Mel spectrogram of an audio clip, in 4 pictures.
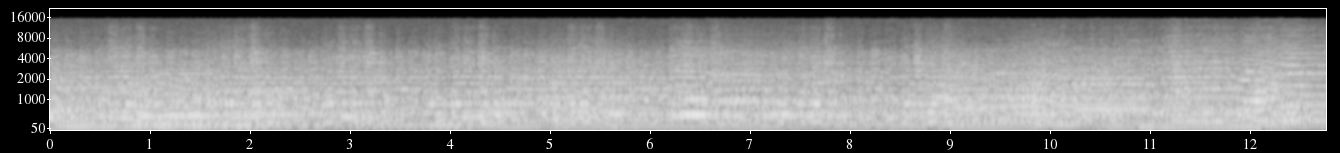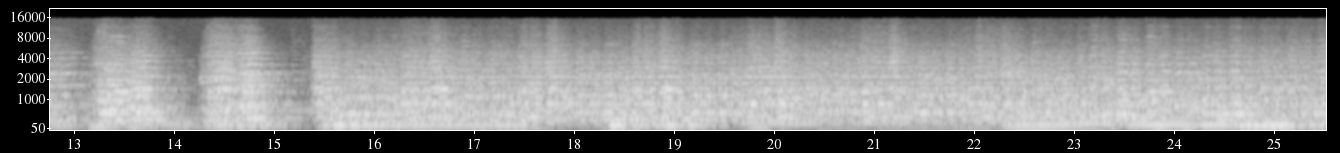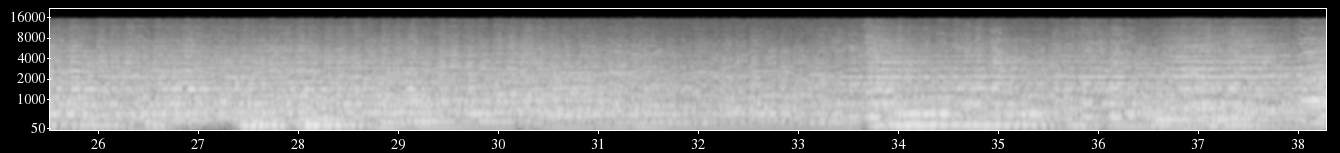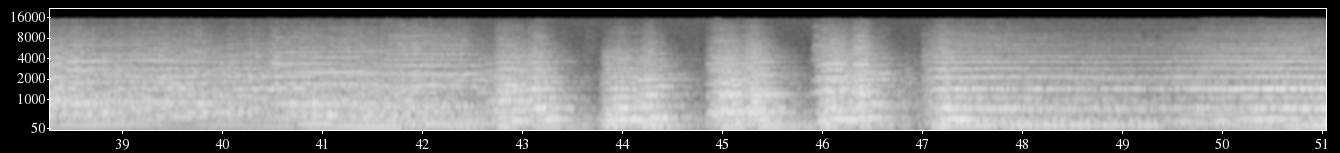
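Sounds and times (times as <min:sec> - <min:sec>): string orchestra playing: 0:00.0 - 0:51.0.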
